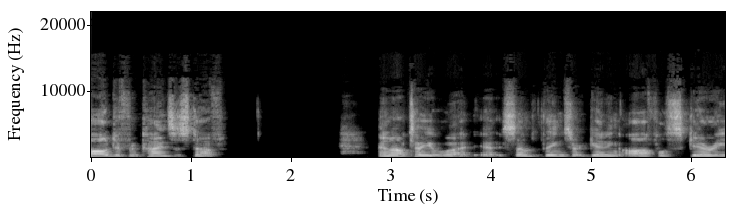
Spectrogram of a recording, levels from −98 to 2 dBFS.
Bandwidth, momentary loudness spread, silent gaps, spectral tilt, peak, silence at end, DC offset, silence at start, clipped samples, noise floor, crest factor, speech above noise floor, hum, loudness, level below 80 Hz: 14 kHz; 12 LU; 1.39-1.65 s, 1.75-2.48 s, 2.80-2.86 s; -1.5 dB/octave; -10 dBFS; 0 s; under 0.1%; 0 s; under 0.1%; under -90 dBFS; 20 dB; over 63 dB; none; -27 LUFS; -74 dBFS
